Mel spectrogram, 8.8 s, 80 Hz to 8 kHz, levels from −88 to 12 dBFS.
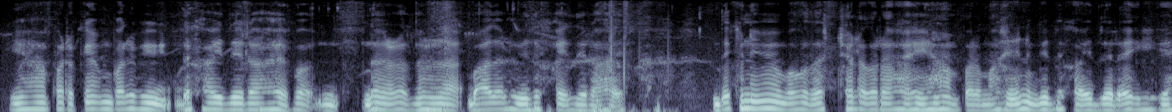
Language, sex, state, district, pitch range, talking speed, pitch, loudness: Hindi, male, Chhattisgarh, Korba, 115-130 Hz, 205 wpm, 125 Hz, -15 LUFS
